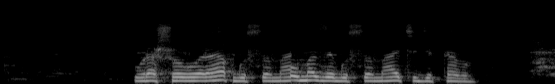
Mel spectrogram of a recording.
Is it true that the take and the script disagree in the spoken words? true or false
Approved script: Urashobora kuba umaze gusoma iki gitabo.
true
